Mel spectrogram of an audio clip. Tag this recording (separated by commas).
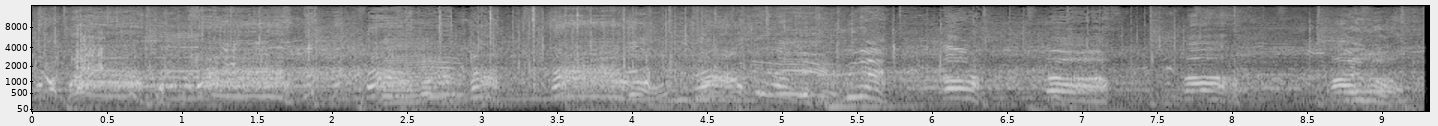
Music, Speech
